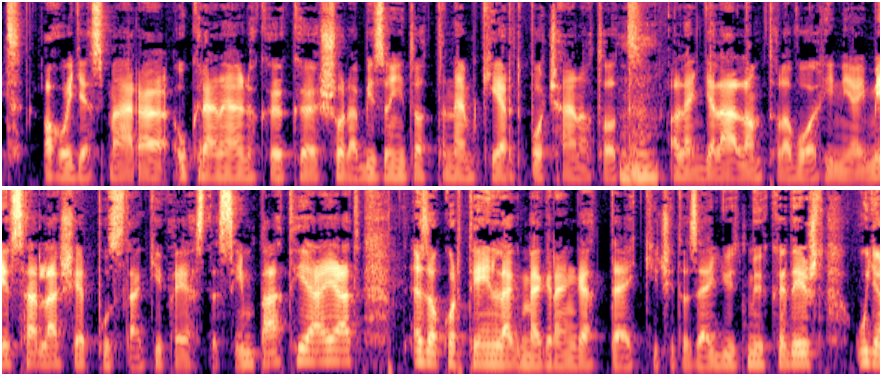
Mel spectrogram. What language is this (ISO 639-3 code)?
hun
